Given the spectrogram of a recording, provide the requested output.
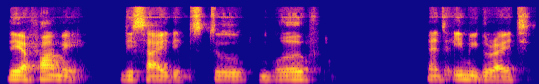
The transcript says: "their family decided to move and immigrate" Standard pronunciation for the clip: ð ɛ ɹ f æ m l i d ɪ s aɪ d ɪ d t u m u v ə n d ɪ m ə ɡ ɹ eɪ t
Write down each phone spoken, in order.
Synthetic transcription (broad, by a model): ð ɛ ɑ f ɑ m i d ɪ s aɪ d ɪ d t u m u v ə n d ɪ m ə ɡ ɹ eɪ t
